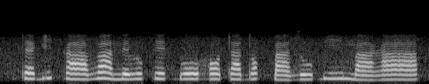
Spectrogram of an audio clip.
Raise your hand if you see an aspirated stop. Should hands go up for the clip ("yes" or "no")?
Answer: no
